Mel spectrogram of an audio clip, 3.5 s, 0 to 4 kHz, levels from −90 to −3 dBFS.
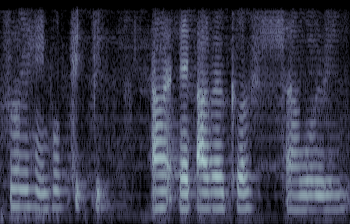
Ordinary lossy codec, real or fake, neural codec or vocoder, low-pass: none; fake; codec, 16 kHz in and 24 kHz out, 0.6 kbps, FireRedTTS-2 codec; 3.6 kHz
